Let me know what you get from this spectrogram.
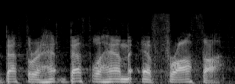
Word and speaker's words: Bethlehem Ephrathah: Sometimes when you hear this story read, especially when it comes from the book of Micah, this little difficult to pronounce word, Bethlehem Ephrathah is how it's said in Micah, which is a part of Judah, the southern part.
